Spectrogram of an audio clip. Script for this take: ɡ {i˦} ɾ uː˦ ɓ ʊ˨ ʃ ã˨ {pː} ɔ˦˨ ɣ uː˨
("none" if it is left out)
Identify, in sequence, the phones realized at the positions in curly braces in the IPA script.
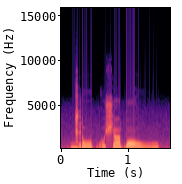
i˦, ɓ

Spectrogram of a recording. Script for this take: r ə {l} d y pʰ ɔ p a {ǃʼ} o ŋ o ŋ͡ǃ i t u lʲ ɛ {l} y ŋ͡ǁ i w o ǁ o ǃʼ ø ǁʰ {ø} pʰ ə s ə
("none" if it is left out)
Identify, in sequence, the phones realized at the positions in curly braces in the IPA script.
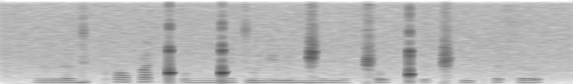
none, ǃʼ, l, y

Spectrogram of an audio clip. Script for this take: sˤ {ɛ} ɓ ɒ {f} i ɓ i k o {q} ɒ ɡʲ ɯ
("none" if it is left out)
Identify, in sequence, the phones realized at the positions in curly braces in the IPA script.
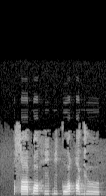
ɛ, h, q

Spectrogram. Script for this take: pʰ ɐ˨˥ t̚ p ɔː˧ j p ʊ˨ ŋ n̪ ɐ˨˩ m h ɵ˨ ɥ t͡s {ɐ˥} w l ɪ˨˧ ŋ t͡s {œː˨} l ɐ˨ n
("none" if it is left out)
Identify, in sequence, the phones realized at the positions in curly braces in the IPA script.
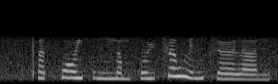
ɐ˥, œː˨

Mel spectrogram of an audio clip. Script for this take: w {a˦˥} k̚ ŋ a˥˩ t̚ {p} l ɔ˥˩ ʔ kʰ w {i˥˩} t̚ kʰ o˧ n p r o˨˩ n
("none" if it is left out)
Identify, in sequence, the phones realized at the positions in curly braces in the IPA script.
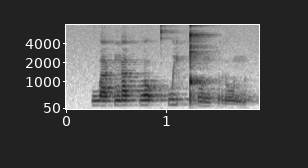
a˦˥, p, i˥˩

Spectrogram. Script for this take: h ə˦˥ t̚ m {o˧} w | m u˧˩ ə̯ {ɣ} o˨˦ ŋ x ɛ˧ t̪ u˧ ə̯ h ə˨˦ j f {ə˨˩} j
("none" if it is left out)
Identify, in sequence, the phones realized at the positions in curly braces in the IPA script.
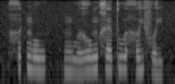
o˧, ɣ, ə˨˩

